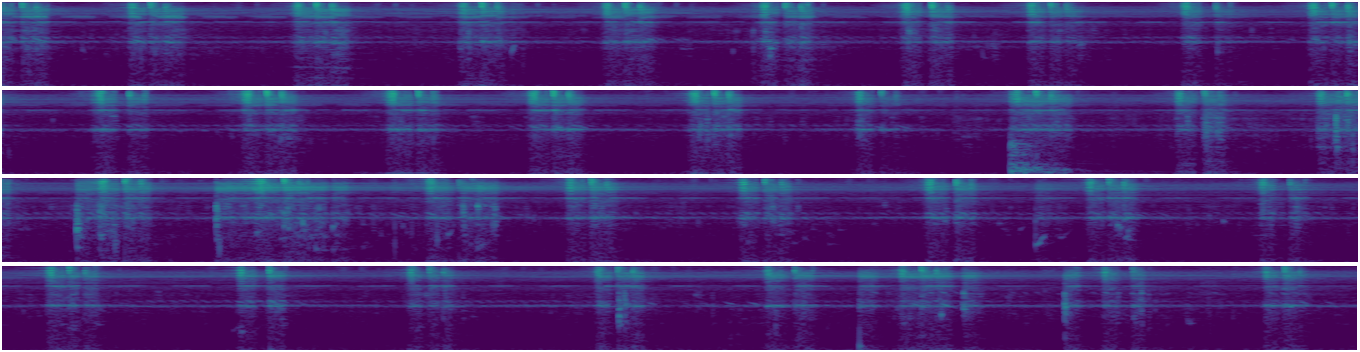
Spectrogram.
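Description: Footsteps wading through shallow water, splashing at a steady walking pace of about two and a half steps a second, over a steady high-pitched chirring of night insects.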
